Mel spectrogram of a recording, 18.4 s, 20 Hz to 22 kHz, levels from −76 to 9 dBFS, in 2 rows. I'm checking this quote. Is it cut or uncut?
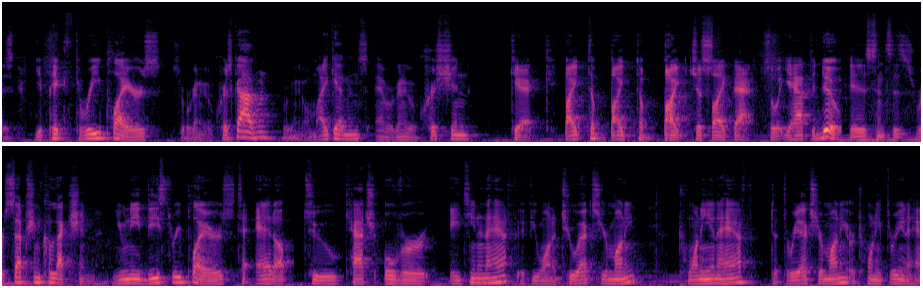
uncut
